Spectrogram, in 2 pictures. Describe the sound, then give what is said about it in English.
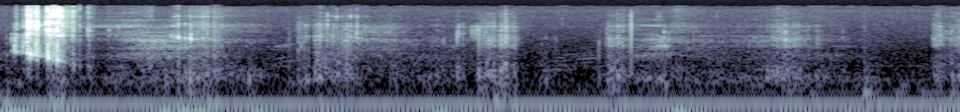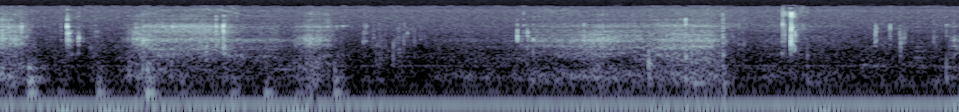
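Crisp crunching of someone chewing chips, with repeated bites and mouth noises in an irregular rhythm over a low steady hum. “I'm sorry if you don't like chewing or sipping noises.”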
